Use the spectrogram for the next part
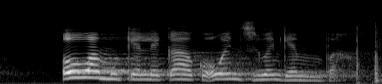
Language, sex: South Ndebele, female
